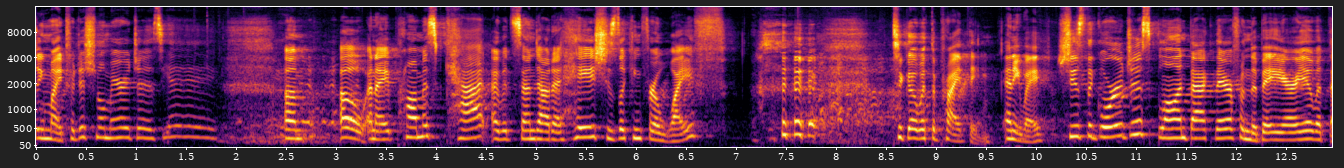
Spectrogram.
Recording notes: Told live on stage and without notes.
